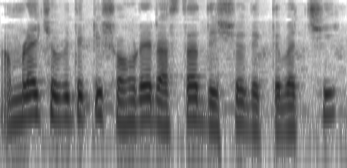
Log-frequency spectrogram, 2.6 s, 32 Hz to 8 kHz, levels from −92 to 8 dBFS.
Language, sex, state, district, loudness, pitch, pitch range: Bengali, male, West Bengal, Alipurduar, -17 LUFS, 160 Hz, 140-175 Hz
